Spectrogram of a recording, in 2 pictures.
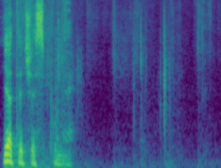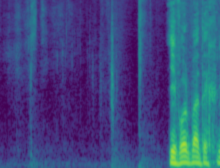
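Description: Book pages rustle as a man turns them.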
